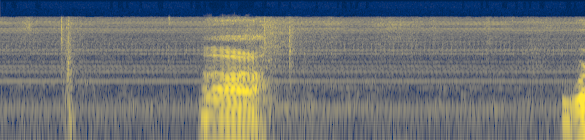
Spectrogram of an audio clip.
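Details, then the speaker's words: Car tube radio with tubes glowing and a light on: faint, steady vibrator buzz with no program audio output. "you can hear it buzzing maybe you can so I know how to you know I know how to take the vibrator apart now and get it going"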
